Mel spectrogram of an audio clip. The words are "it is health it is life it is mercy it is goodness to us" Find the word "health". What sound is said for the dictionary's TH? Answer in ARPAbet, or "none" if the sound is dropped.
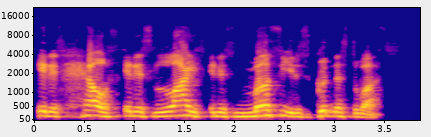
TH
